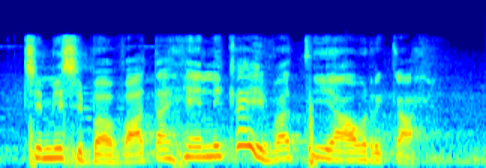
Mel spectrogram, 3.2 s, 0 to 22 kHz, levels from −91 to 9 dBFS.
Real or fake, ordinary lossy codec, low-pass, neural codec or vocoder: real; AAC, 64 kbps; 9.9 kHz; none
